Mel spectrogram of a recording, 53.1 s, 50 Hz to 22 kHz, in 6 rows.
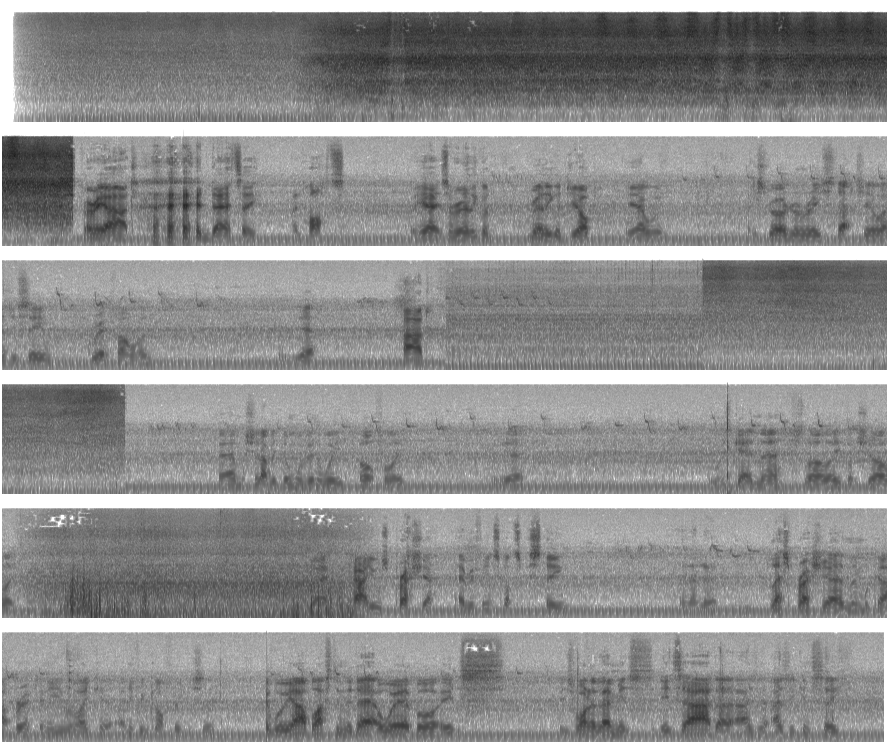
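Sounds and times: steam cleaner hissing: 0.2 - 9.6, 22.2 - 27.8, 35.6 - 39.1
steady low hum: 9.6 - 53.0
machine hum: 22.0 - 27.8, 35.5 - 39.1.

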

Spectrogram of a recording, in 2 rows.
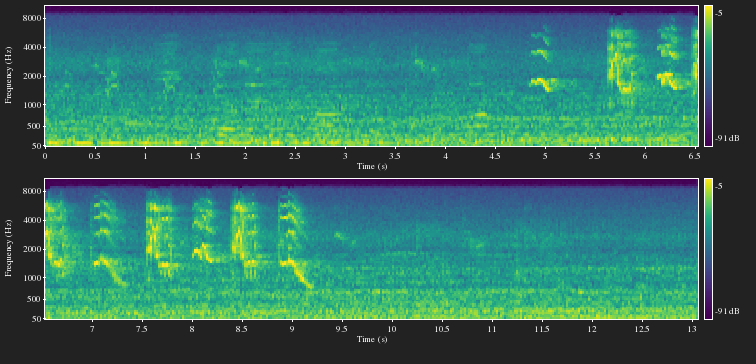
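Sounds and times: steady low rumble: 0.0 - 13.0
sparrow chirping: 4.9 - 9.6.

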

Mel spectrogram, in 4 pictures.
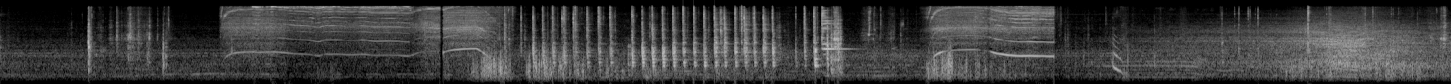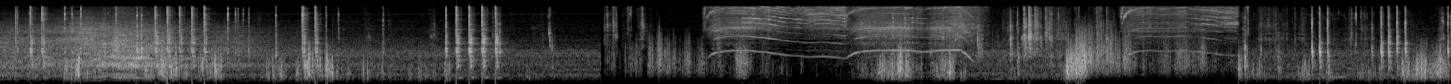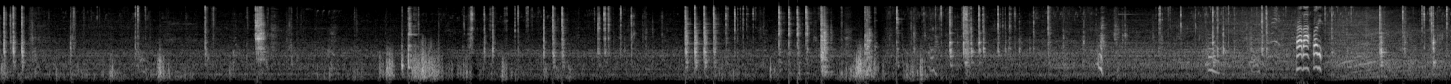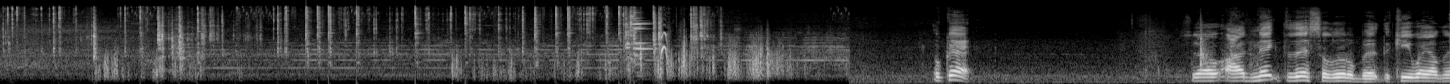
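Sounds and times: high wavering grinder whine: 1.2 - 34.5, 35.1 - 52.1
grinder cutting metal: 2.2 - 17.9, 21.5 - 32.0, 36.0 - 52.0.

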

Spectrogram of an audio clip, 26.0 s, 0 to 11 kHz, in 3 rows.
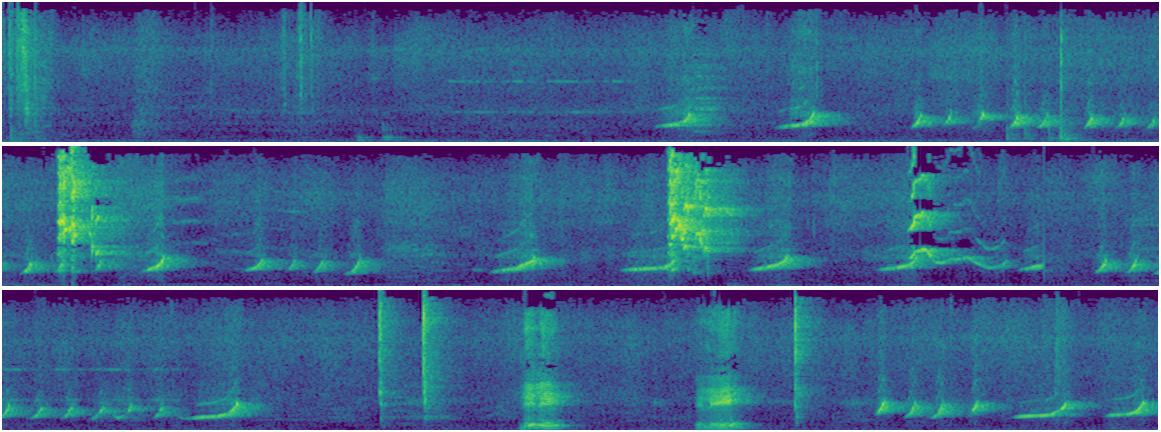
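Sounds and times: parrot chirping: 4.2 - 11.0, 13.5 - 14.6, 15.3 - 16.4
parrot screeching: 13.7 - 14.2.

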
